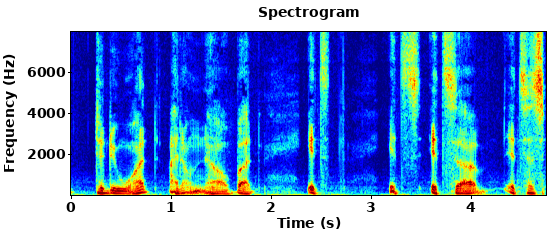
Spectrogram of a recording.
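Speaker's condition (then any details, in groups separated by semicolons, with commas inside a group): Spasmodic dysphonia; abductor form laryngeal dystonia, brainstem interference causing laryngeal muscle spasms, onset past few years, worsened by stress; labored delivery, words slurring, lost range and inflection, runs out of breath, sounds near last breath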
